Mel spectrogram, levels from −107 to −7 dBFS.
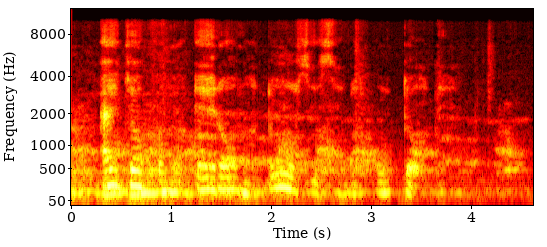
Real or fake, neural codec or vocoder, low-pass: fake; vocoder, 22.05 kHz, 80 mel bands, WaveNeXt; 9.9 kHz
